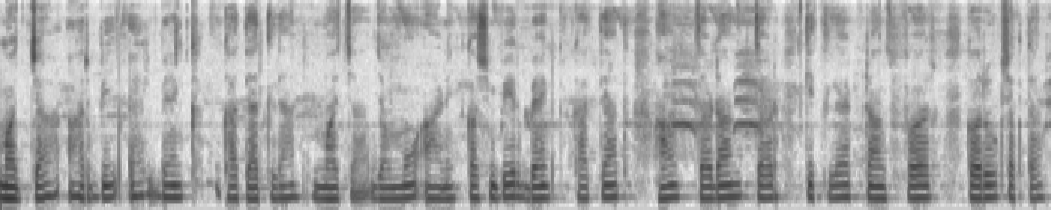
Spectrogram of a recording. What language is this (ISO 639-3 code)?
kok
